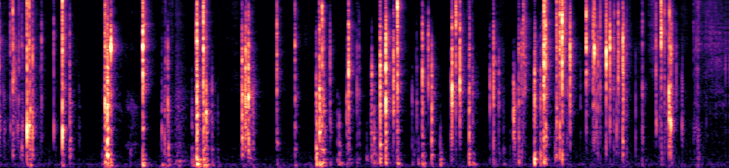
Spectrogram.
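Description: An open glossy paper catalog with wavy, water-wrinkled pages is scratched with long nails and crinkled by fingers, with a page turn. Many short, bright, dry crackles and crunches come in quick irregular bursts with no low end and almost no ring.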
